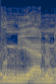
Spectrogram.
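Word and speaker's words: بُنْيَانٌ: Tidak boleh dibaca dengung, ya, harus dibaca jelas. Bunyanun, bunyanun, bunyanun. N-nya ditekan, ya, nun sukun ditekan sahabat Quran. Nun sukunnya ditekan.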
